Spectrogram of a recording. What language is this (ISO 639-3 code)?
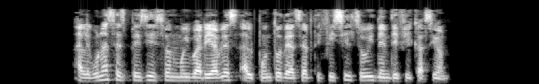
spa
